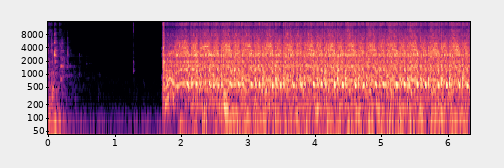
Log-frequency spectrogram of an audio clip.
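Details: 15-year-old Onan 5500 RV generator, unused at least 6 years with bad gas, carb cleaner used: short burst then steady fast cranking about three turns a second that never catches; cranks but won't start, cause not confirmed.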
